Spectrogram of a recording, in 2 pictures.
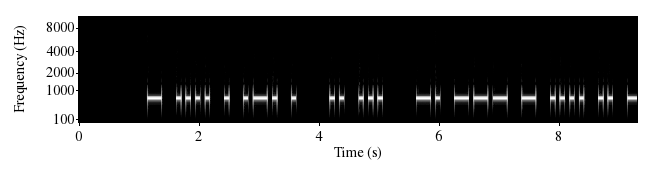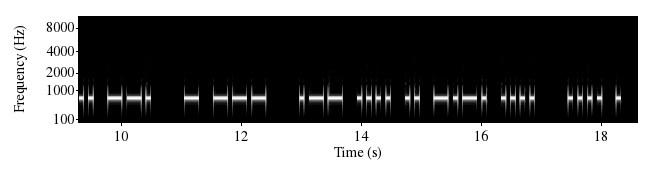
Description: Morse code, heard as a keyed tone, about 15 wpm, 700 Hz. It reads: THERE IS NOTHING TO WHICH HE
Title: Sentences from Top 1000 Words - Review Part 3 - 15wpm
